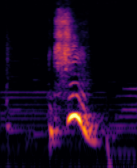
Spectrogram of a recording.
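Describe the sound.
A single sharp sneeze, a quick breathy burst with a voiced 'choo' that ends abruptly, with a faint background murmur.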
